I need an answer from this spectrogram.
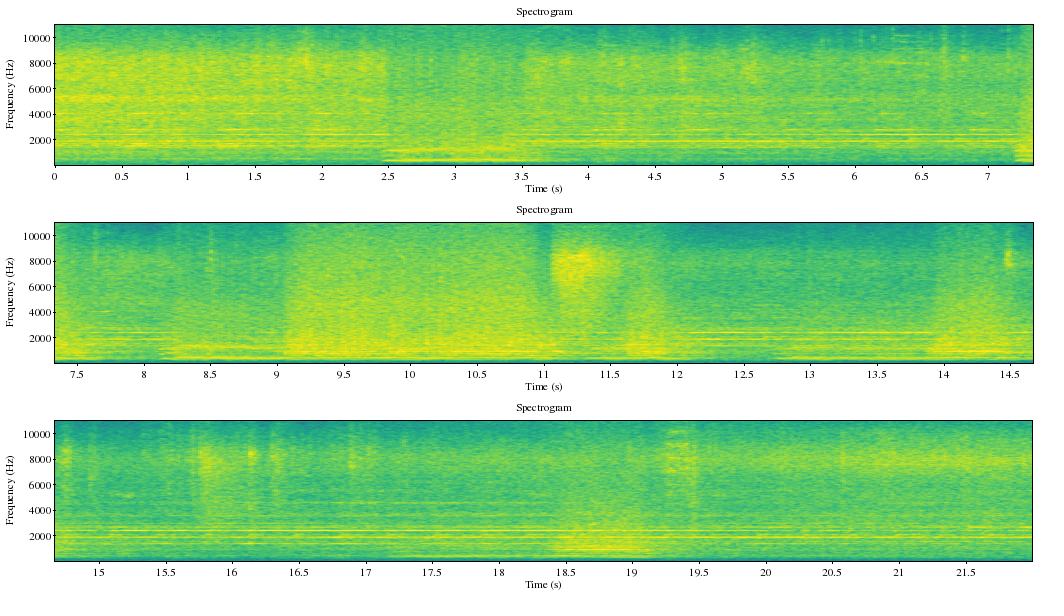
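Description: Amtrak passenger train passing at street level: a steady rolling rumble and hiss from the bilevel cars, with the horn sounding about five blasts, a chord of several tones, the longest held for about four seconds in the middle.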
